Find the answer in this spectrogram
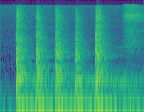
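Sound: knocking on a door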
